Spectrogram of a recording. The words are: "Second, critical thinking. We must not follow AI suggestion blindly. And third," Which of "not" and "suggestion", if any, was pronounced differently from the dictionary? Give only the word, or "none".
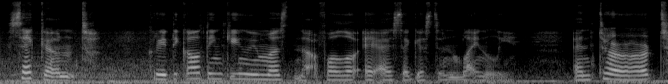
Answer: suggestion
